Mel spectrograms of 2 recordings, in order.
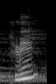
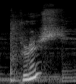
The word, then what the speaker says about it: plus: E par une apostrophe lorsque plus est suivi d'un adjectif on ne prononce pas le S final plus grande on peut comparer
